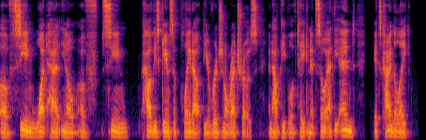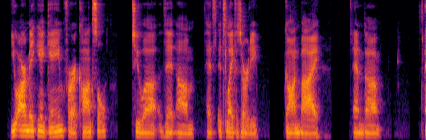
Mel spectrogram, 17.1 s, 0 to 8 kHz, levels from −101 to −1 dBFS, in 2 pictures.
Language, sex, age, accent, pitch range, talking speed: English, male, 30-49, American, 80-105 Hz, 185 wpm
